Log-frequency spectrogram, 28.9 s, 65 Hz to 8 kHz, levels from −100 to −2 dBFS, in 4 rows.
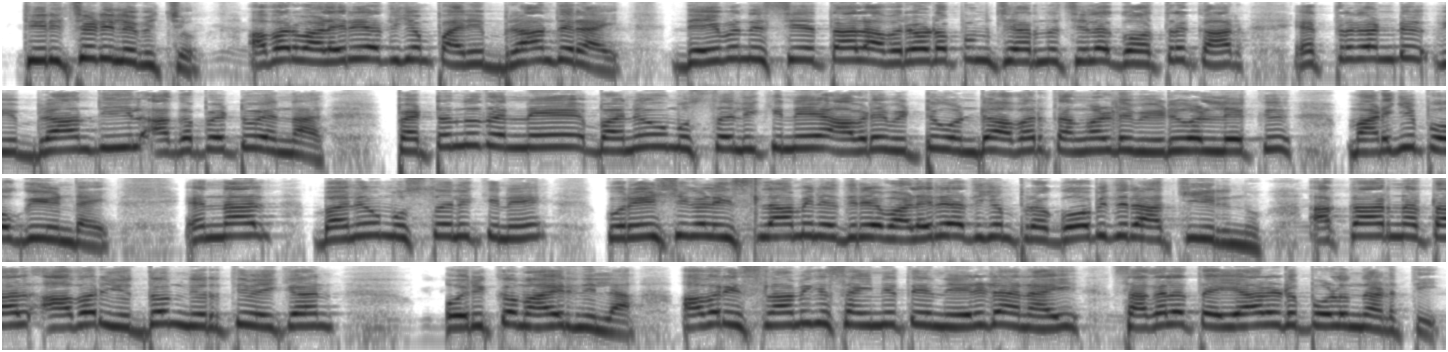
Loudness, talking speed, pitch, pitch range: -22 LUFS, 90 wpm, 265 Hz, 245-285 Hz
